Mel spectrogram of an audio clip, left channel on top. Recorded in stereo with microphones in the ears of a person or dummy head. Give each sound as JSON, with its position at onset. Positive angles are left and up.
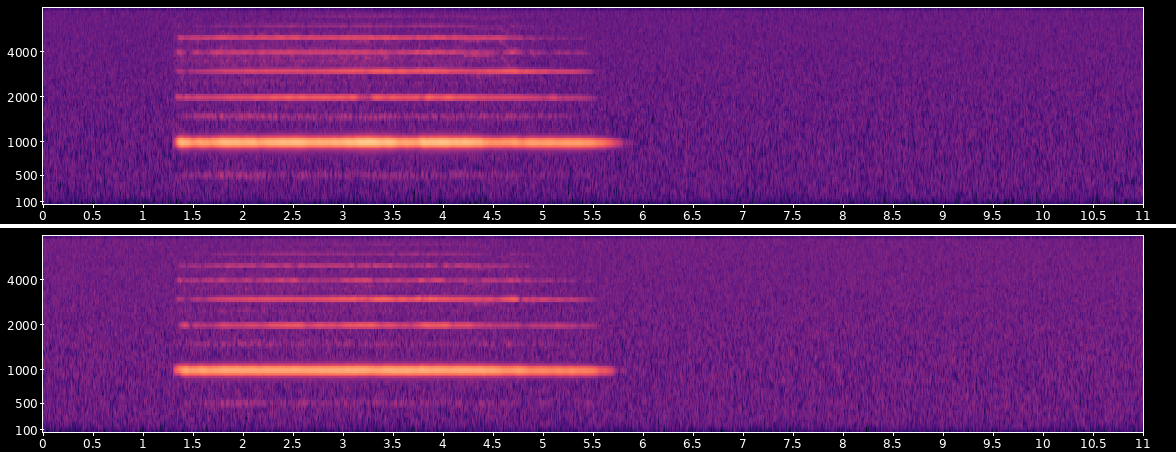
{"t": 1.3, "sound": "a flute", "side_deg": 50, "distance_m": 3.5}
